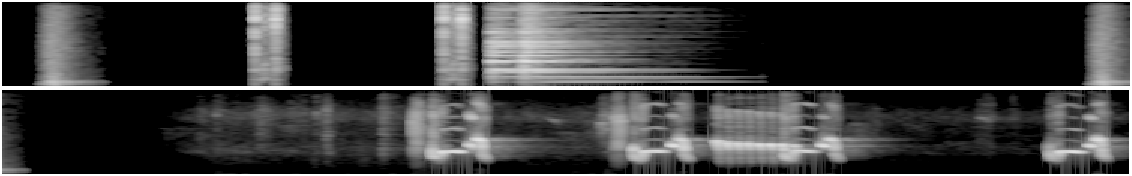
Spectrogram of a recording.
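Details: After several metallic clangs and a ringing ding, a bar-winged prinia gives high, buzzy chirped phrases repeated in quick bursts near the end.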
